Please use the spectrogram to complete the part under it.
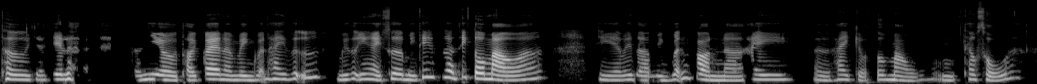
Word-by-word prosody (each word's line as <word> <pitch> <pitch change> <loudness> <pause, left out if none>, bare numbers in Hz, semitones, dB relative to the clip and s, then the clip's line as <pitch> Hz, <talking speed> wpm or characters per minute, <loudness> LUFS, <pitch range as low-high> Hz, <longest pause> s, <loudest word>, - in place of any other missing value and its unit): thơ 225 -4 +2
cho 215 - -6
nên 235 -1 +3
là 255 - +4 0.6
có 200 - -6
nhiều 220 -4 +3
thói 195 0 -1
quen 235 +3 +5
là 220 - +1
mình 200 -1 +1
vẫn 205 +4 -3
hay 250 -1 0
giữ, 245 - -2 0.3
ví 220 -1 -1
dụ 245 - -2
như 235 +2 0
ngày 225 -4 +1
xưa 245 +3 +2
mình 215 -2 0
thích 340 +7 -1
rất 330 - 0
là - - +3
thích 335 - -3
tô 270 -2 +8
màu 205 -5 +7
á, 235 +5 -1 0.6
thì 200 -2 -3
bây 215 +2 -2
giờ 200 -2 -2
mình 195 -1 -4
vẫn 275 +7 -2
còn, 205 -5 +3
ờ, 185 0 -1
hay 225 0 -3 0.2
ừ, 195 -2 -5
hay, 220 +4 -4
kiểu, 185 -4 -6
tô 220 - -5
màu, 190 -5 -1 0.2
ừm, 195 -1 -4
theo 230 -1 -2
số 210 0 -2
á. 310 0 -21
220 Hz, 250 wpm, -22 LUFS, 200-240 Hz, 0.6 s, tô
